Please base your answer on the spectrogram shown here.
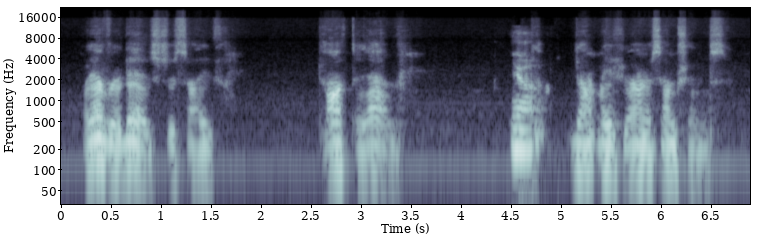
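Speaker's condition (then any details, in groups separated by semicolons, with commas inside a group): Spinal muscular atrophy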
